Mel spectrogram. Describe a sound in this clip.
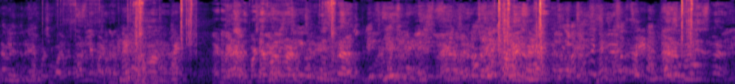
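Several men ask questions loudly and over one another.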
